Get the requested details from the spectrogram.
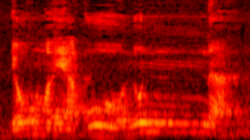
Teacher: Nunnya langsung masuk ke nun setelahnya.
